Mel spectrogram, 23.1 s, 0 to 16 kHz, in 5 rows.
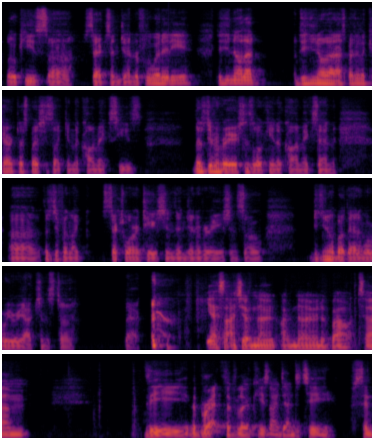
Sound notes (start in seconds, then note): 15.7 man laughs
